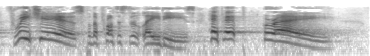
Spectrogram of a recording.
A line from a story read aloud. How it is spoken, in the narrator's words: the man in a very loud voice, said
